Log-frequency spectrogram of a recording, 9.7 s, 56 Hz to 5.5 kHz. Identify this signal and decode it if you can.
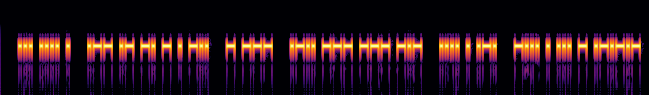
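Morse code, heard as a keyed tone, about 30 wpm, 600 Hz. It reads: SHE WANTED TO LOOK HER BEST.
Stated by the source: Morse code at 30 wpm, the novel Never by Ken Follett in English, from CW med Gnister.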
